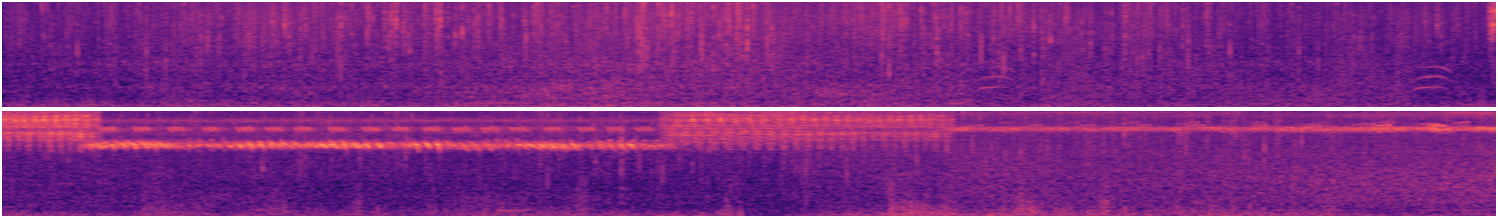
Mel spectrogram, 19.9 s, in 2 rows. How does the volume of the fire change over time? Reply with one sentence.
The volume of the fire goes down.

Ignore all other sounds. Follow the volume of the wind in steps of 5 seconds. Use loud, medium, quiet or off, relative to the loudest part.
medium, medium, medium, loud.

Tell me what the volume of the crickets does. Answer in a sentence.
The loudness of the crickets goes down.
